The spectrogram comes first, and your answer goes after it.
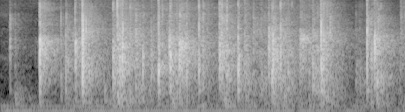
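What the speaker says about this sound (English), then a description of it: "Round of applause." A small group claps in a brief, uneven burst of applause, the claps close and fairly loud for about two seconds.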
